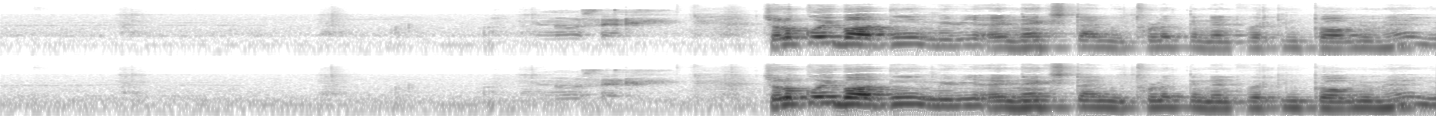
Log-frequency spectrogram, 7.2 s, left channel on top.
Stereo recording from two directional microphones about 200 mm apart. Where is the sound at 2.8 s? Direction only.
45° left (ahead or behind).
